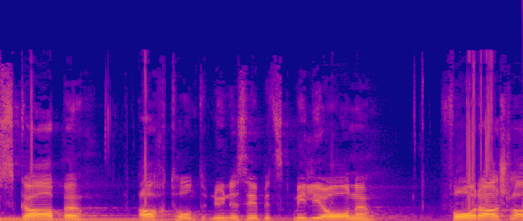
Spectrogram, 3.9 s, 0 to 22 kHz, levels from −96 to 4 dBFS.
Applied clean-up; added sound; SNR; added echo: none; Bass guitar; 18 dB; none.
